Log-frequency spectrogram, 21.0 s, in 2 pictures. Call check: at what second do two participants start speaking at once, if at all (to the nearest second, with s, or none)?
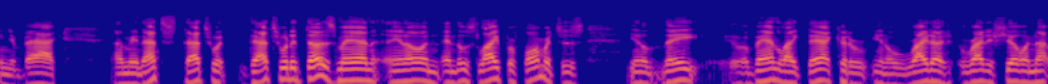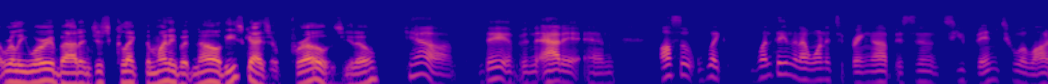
none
